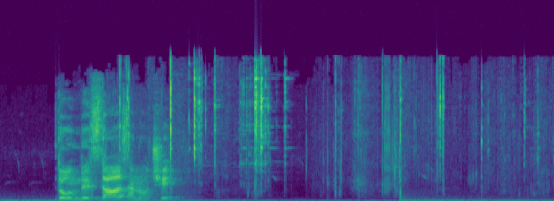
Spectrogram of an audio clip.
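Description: A metal belt buckle clinks as a man unfastens it.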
